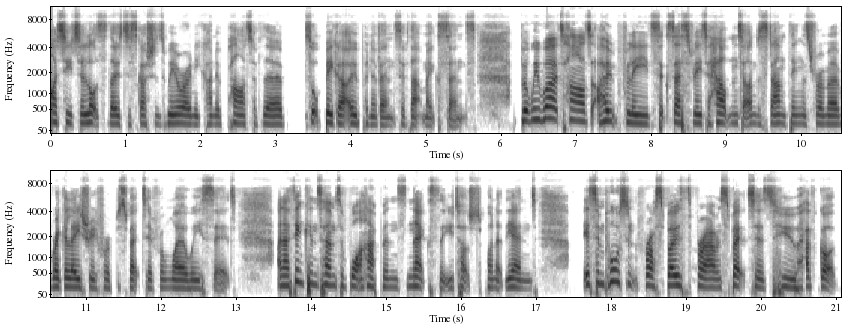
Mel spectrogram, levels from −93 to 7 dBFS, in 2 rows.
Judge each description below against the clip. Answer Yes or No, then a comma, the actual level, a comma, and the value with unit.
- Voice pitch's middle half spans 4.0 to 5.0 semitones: No, average, 3.1 semitones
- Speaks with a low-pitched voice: No, medium, 185 Hz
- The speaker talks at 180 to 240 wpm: Yes, average, 200 wpm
